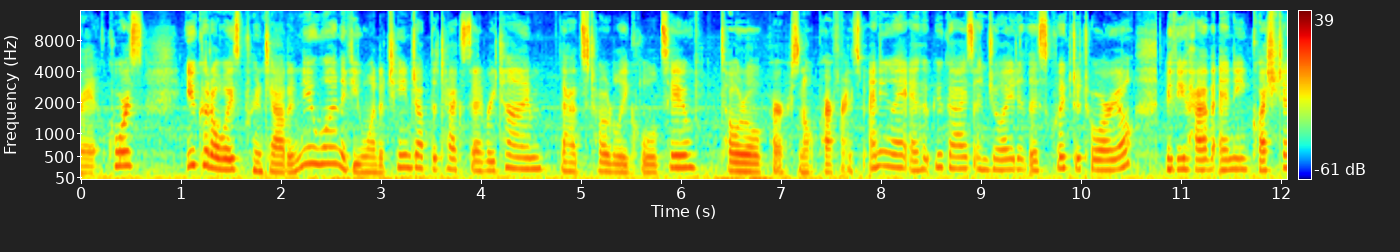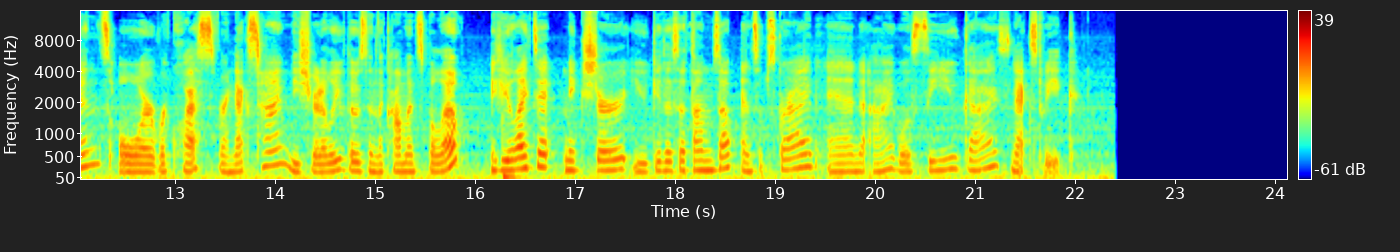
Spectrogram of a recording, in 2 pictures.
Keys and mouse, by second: 5.4-22.3 middle drag.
